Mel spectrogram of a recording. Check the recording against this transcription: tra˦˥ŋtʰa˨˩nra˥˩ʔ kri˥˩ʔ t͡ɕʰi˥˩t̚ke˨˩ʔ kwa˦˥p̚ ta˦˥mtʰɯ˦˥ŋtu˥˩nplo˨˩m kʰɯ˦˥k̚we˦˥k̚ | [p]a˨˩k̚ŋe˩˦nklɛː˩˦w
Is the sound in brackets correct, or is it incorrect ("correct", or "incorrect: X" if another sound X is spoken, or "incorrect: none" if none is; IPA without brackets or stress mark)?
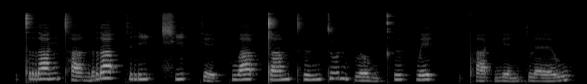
incorrect: pʰ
